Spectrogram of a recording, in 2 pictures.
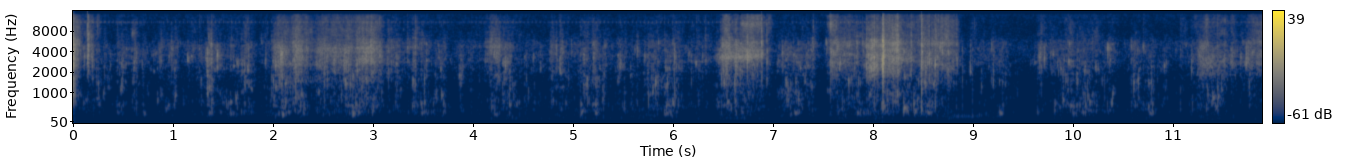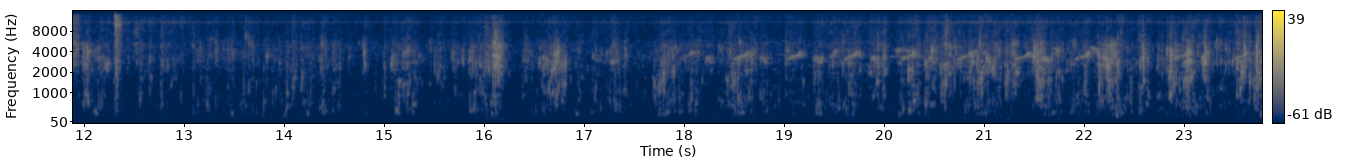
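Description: Faint water lapping and trickling against the rocks at the water's edge, with irregular small splashes.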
